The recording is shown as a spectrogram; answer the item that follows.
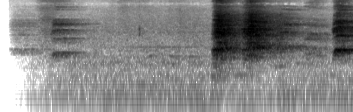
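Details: Pet Shiba Inu dogs rushing over during their owners' emergency at home: a short faint tonal yip, then a pause and three loud, harsh barks in quick succession near the end, with quiet room noise underneath.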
